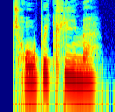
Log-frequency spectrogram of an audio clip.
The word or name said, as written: tropeklima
